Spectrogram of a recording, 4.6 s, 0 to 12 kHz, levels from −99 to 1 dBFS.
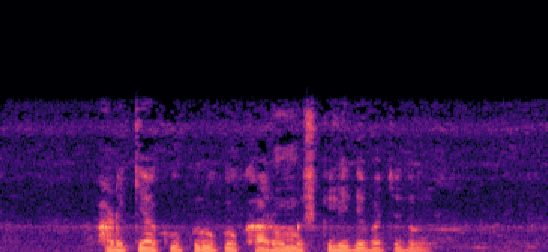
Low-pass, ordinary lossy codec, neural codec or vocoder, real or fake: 7.2 kHz; Opus, 64 kbps; none; real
